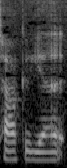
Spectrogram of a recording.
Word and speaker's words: Takuya: going to say it to kuya i know it's actually pronounced takuya in the japanese but they called him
